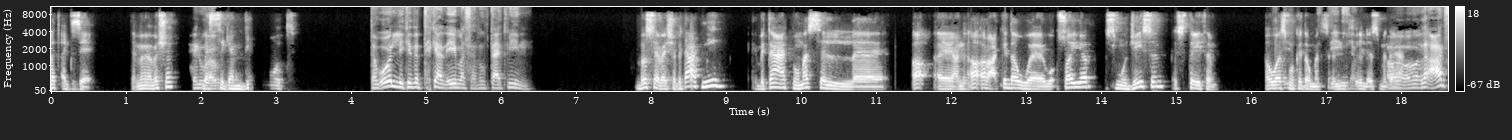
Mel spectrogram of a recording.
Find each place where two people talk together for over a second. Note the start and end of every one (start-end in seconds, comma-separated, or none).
16.2-18.1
